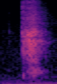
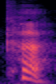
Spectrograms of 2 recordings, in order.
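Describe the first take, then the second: First: The k sound is clipped with no vowel. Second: The k sound ends with an added vowel. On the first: The speaker calls it right. "This is k" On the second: The speaker calls it wrong. "This is not k"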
